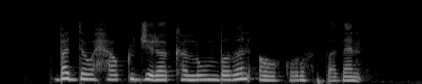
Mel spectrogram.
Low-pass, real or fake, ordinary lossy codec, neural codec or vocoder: none; fake; none; codec, 16 kHz, 0.5 kbps, X-Codec, WavLM features, trained on Multilingual LibriSpeech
